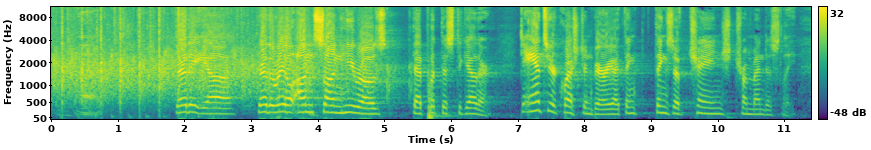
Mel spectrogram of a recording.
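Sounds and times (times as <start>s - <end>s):
audience applause at an event: 0.0s - 5.2s
speech: 1.9s - 11.2s.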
